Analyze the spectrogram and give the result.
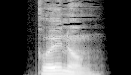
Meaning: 1. crowning, coronation 2. dramatic climax
- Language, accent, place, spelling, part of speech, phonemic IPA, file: German, Germany, Berlin, Krönung, noun, /ˈkʁøːnʊŋ/, De-Krönung.ogg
